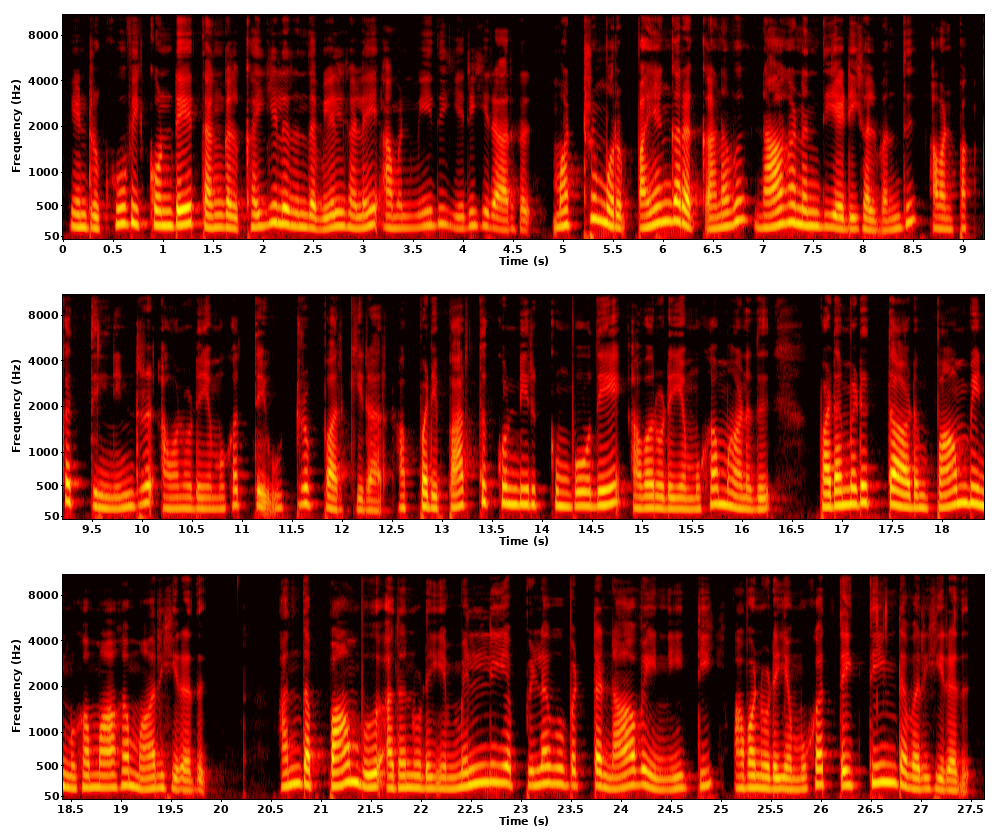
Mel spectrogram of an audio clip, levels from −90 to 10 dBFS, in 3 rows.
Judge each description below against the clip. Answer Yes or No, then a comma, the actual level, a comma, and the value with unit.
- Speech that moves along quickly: No, average, 90 wpm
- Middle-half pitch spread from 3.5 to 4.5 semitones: No, average, 4.9 semitones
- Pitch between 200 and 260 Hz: No, high, 190 Hz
